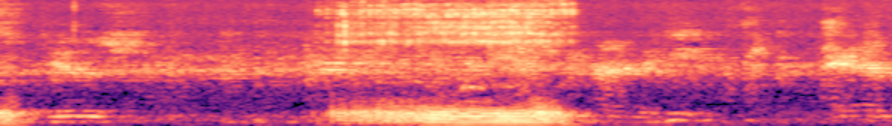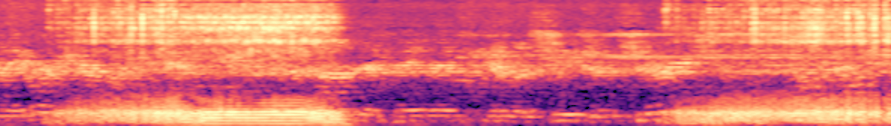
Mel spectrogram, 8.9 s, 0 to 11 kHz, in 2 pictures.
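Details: Snoring by an elderly man (grandfather): three loud, rough, vibrating snores on in-breaths, about 20 breaths a minute, with quieter breathing between.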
